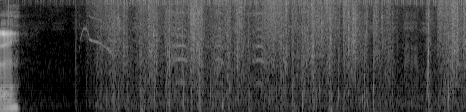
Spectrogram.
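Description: Footsteps tread softly through grass.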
